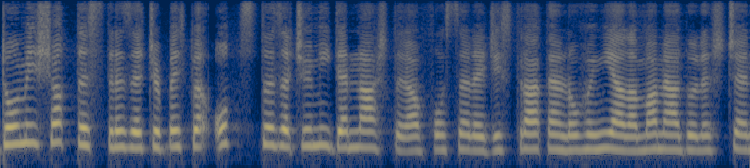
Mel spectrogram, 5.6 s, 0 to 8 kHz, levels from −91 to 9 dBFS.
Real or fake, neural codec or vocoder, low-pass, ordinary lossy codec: fake; codec, 16 kHz, 0.5 kbps, FunCodec, trained on Chinese and English, 25 frames a second; none; none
